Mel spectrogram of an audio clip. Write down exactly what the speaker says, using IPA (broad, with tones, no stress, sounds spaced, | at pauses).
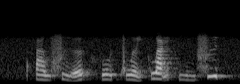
ʔ a̤˨˩ w f ɨ˧˩˨ ə̯ | h w u˨˩ t̚ k w ə˧˩ j k w a̰˧˨ ŋ ʔ i̤˨˩ m f ɨ˦˥ t̚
